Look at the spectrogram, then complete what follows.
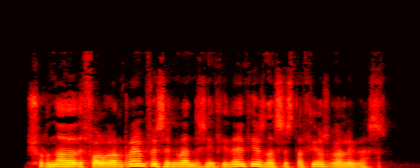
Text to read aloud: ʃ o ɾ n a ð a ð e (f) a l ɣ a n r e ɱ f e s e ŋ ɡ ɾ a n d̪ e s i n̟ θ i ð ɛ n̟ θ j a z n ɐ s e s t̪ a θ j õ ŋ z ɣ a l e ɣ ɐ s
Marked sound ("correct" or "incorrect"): correct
